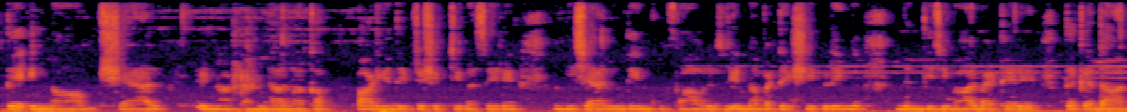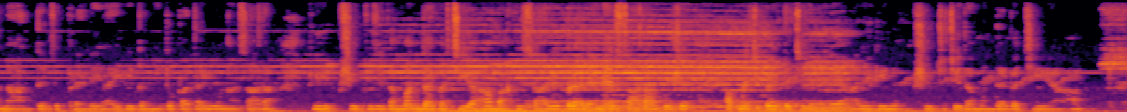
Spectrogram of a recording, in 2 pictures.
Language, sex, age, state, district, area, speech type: Dogri, female, 18-30, Jammu and Kashmir, Reasi, urban, spontaneous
